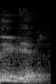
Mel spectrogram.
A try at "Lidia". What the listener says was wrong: No, Lidia. Lidia, con D.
